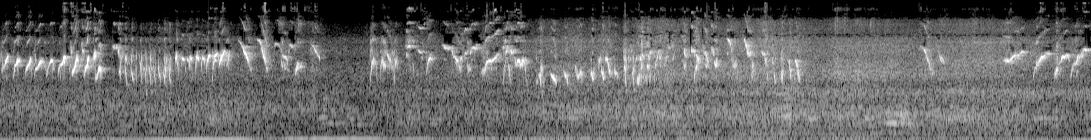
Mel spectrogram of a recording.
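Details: A goldfinch × canary hybrid sings a rambling series of rapid high chirps and twitters, louder at first and then softer, over a low rumbling noise.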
